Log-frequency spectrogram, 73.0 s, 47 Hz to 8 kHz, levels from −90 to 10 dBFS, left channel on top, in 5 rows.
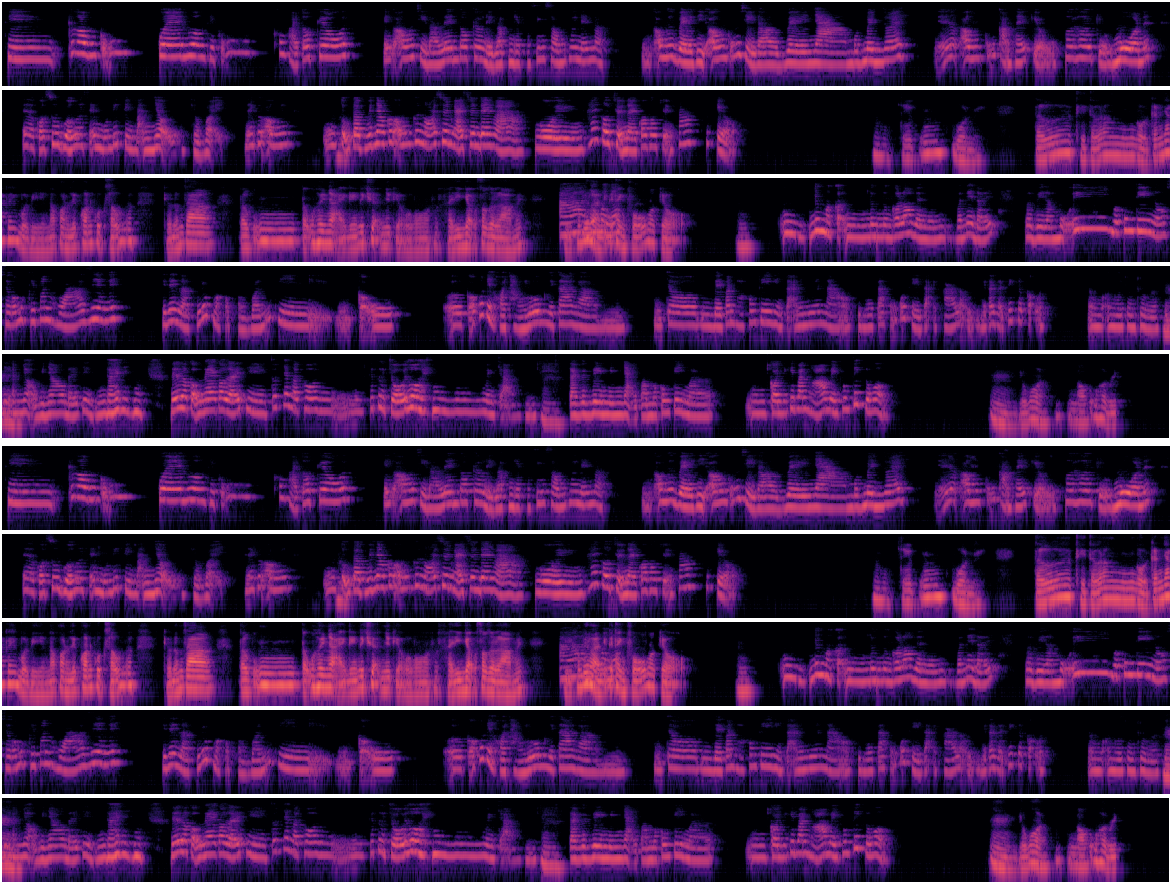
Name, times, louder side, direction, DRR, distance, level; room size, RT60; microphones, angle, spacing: voice 1, 0.1-1.6 2.0-3.1 3.5-4.3 4.8-7.5 8.0-11.3 11.7-14.4 14.9-17.4 17.6-18.2 18.6-23.2 23.5-23.8 36.2-36.9 38.9-41.6 42.0-45.2 45.8-48.7 49.3-51.6 51.9-55.3 55.6-56.8 57.4-67.3 67.7-69.5, left 1 dB, 35° left, 0.8 m, -36 dB
voice 2, 25.5-26.9 27.5-35.7 36.2-37.7 38.4-38.6 58.3-58.6 65.1-65.4 70.8-72.3, right 5 dB, 45° right, 0.3 m, -33 dB
6.8 x 6.6 x 2.9 m
head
